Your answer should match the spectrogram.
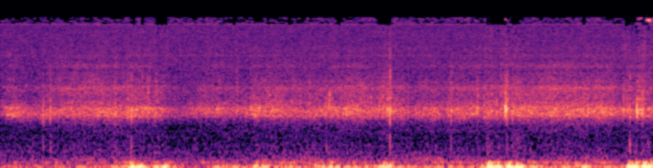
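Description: Wind buffeting the microphone of a helmet-mounted camera on a downhill mountain bike at speed, a gusty low rumble that is loudest about five seconds in. Under it, a steady hiss from the tyres and bike rolling over the dirt trail, with a few sharp clicks and knocks from the bike over rocks and roots.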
